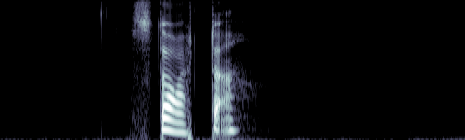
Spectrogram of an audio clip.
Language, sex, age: Swedish, female, 53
